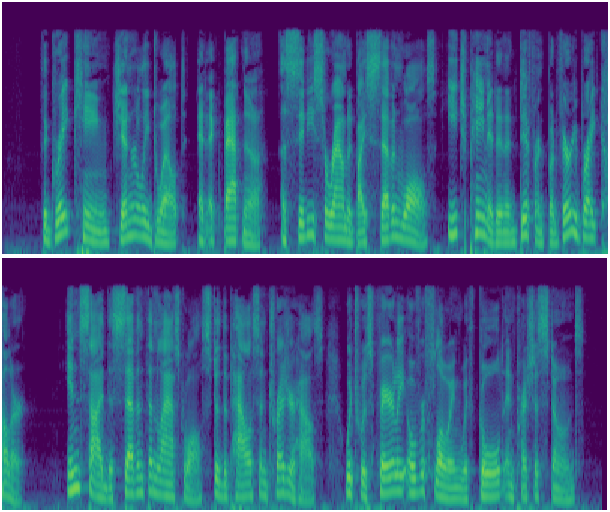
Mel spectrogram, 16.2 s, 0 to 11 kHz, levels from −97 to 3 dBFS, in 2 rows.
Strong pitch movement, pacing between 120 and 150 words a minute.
No: wide, 6.7 semitones; average, 165 wpm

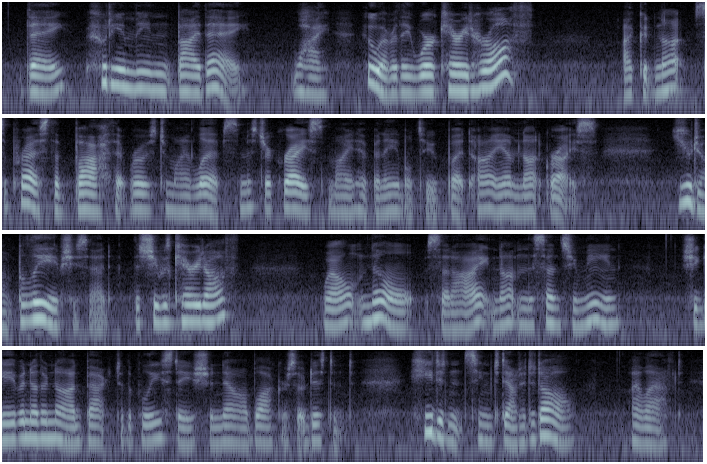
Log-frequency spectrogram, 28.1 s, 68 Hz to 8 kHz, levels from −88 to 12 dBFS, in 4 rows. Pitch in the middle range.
Yes: medium, 170 Hz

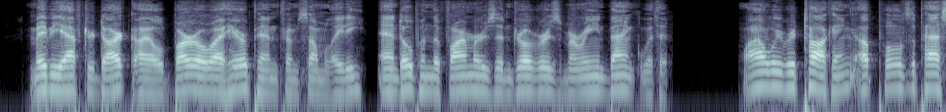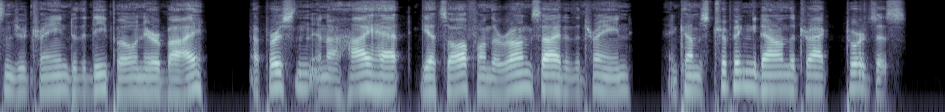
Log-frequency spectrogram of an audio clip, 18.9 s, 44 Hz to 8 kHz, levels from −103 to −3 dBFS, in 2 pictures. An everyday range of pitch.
No: narrow, 2.3 semitones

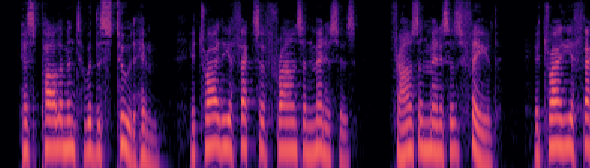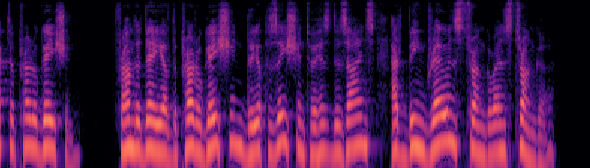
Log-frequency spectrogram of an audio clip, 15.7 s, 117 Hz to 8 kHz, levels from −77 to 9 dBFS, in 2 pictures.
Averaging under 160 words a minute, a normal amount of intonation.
Yes: average, 150 wpm; average, 3.0 semitones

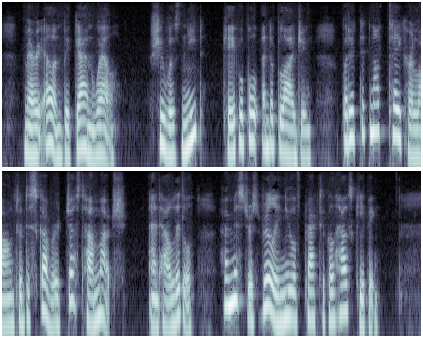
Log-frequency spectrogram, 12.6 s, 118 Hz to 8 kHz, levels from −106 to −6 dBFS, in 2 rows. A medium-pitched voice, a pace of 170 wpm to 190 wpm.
No: medium, 180 Hz; average, 155 wpm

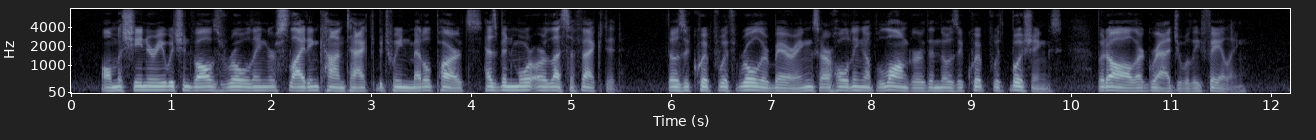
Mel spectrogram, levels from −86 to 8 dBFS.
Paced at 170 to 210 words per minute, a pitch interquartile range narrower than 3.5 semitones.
Yes: average, 175 wpm; narrow, 2.5 semitones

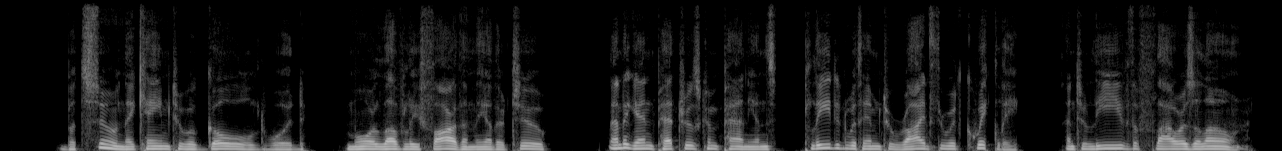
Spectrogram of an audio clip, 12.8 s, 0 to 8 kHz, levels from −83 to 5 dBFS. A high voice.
No: low, 135 Hz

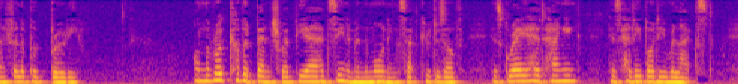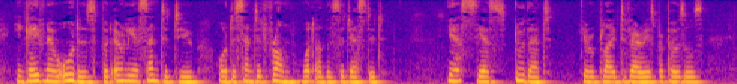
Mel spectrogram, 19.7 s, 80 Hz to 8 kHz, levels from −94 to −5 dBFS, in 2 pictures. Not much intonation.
Yes: narrow, 1.9 semitones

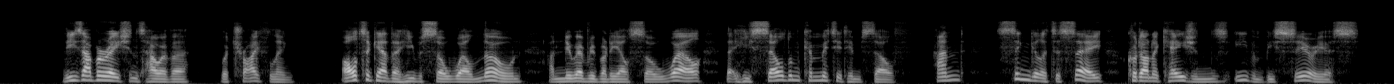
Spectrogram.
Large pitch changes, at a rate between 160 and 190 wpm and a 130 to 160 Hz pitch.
No: wide, 6.1 semitones; average, 140 wpm; medium, 140 Hz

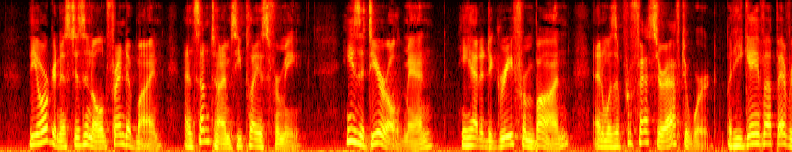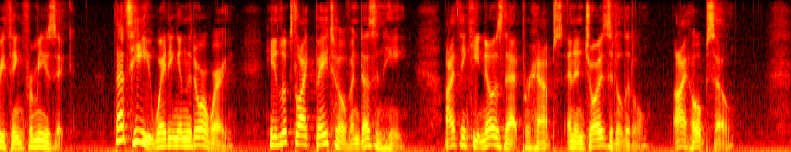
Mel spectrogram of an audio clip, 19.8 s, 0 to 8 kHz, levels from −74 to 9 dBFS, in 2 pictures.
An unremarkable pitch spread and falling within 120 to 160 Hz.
No: wide, 7.4 semitones; low, 135 Hz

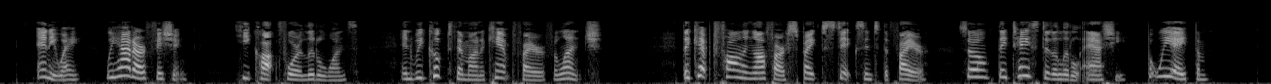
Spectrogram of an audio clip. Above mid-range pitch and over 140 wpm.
Yes: very high, 255 Hz; average, 190 wpm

